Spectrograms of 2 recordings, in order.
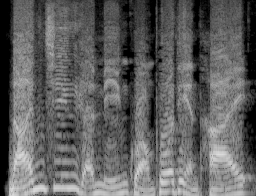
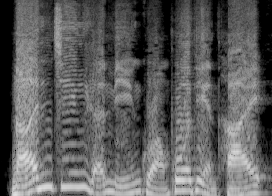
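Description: Both takes have the same delivery.

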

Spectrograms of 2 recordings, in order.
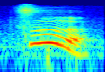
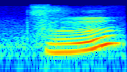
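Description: First: The pitch falls sharply from high. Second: The pitch rises from mid to high.

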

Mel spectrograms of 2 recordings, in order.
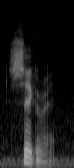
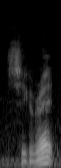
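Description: First: The stress falls on the first syllable. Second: The stress falls on the last syllable. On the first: This is the American way of saying it. "An American would put the stresses in a completely different place" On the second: This is the British English way of saying it. "In English, that's where we put the stress in these particular words"

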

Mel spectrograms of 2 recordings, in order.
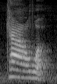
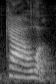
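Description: Both takes have the same delivery.

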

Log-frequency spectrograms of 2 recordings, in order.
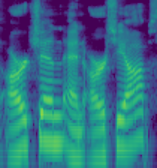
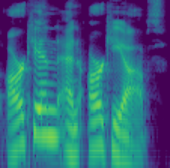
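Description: First: The first syllable sounds like the word arch. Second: The first syllable does not sound like arch. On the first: The speaker calls it wrong. "like the best part of the foot besides the toes" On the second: The speaker calls it right. "They're actually called"

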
